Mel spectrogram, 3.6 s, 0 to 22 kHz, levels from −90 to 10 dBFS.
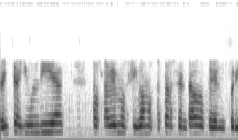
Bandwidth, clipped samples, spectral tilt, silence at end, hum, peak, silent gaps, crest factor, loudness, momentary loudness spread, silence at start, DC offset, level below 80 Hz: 3.8 kHz; under 0.1%; -6.5 dB/octave; 0 s; none; -6 dBFS; none; 14 dB; -21 LUFS; 7 LU; 0 s; 0.3%; -70 dBFS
